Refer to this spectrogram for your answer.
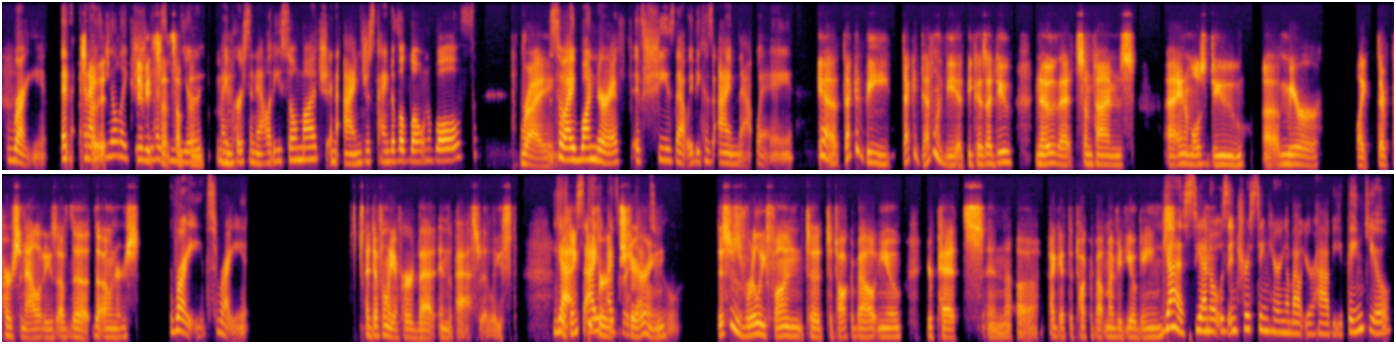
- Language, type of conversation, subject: English, unstructured, How did you first become interested in your favorite hobby?
- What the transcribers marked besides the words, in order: other background noise; tapping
